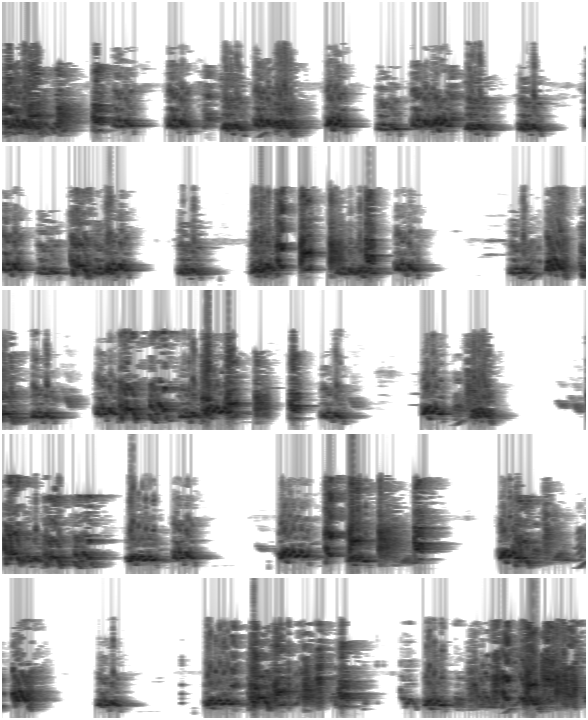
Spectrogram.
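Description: Budgies chirp and chatter rapidly in short bursts.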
